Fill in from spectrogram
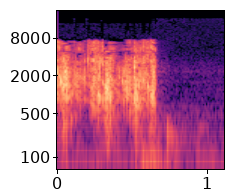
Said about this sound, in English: Dog drinking. Ooh. Congrats. What? Dog drinking was the correct answer.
